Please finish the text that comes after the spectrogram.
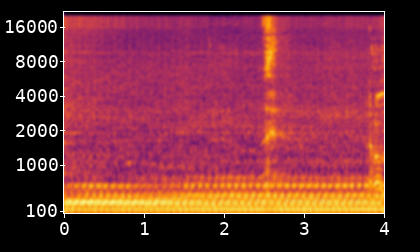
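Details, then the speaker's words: Nissan A31 Cefiro RB20DET with an R34 RB25 Neo turbo, first start, coolant bleeding, downpipe only with no exhaust: loud, raspy, even idle that sounds like an exhaust leak, no misfire or knock; engine itself super quiet, no leaks. "right now all i have is the down pipe so it almost sounds like an exhaust leak but the engine is super duper quiet"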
